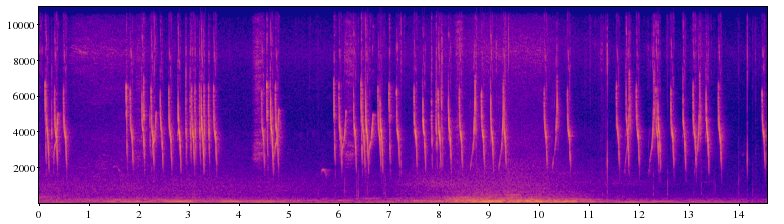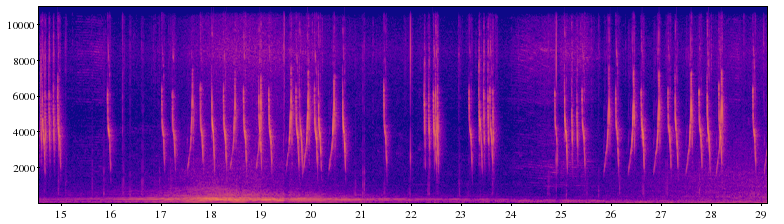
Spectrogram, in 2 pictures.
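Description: Bar-winged prinia (ciblek) calling: rapid strings of sharp, high chirps in short bursts, repeated again and again. A low rumble swells and fades twice underneath, about nine and eighteen seconds in.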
